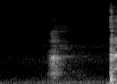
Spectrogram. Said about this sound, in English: I'm sorry for editing, because you're going to have to edit out my cough.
